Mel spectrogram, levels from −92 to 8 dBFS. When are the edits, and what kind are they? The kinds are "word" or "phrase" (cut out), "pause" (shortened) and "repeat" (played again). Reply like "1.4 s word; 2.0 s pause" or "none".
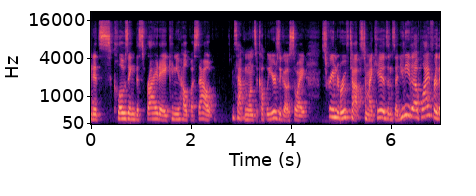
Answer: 2.6 s pause; 5.0 s phrase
